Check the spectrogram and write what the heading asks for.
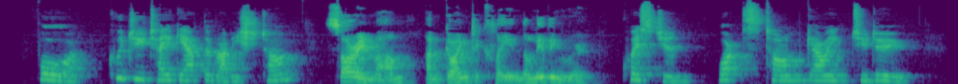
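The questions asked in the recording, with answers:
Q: What's Tom going to do?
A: Clean the living room.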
